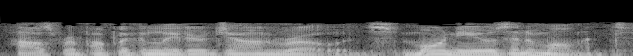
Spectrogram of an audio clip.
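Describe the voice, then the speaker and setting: A man's voice: sits low, animated, moderate pace, a little hiss or hum. An American man reading scripted news as anchor of a radio newscast. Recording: dull vintage radio broadcast.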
